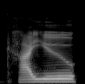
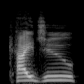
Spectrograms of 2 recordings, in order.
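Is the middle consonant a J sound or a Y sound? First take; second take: Y sound; J sound. First: The middle consonant is a Y sound. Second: The middle consonant is a J sound. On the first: The speaker calls it wrong. "I thought it was like Caillou" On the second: The speaker calls it right. "I think it's Kaiju. It's K A I like Kai, then J U"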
